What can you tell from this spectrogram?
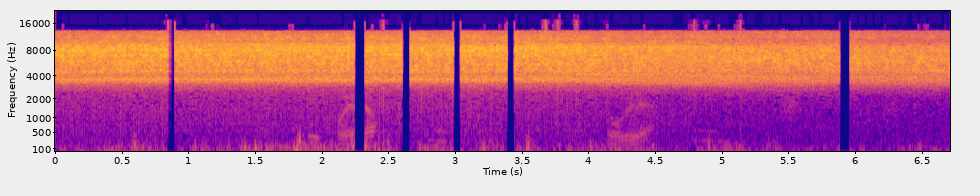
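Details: Cicadas in high summer: a continuous shrill buzzing hiss broken by several very short cuts, with quiet human voices murmuring below the drone.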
